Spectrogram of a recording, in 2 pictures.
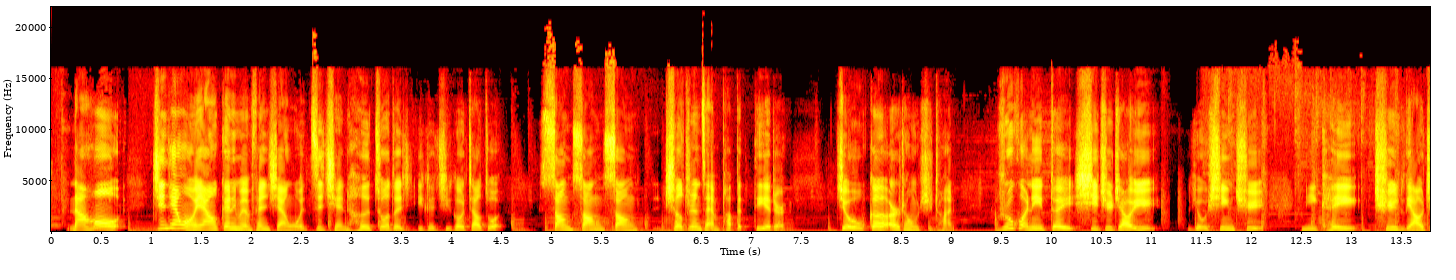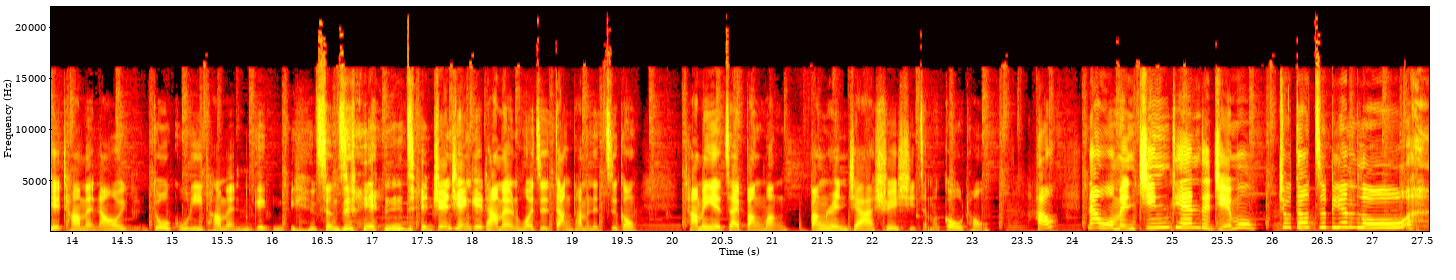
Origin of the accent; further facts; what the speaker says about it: Seattle, Washington, United States; Chinese is a second language; moved away as an adult; now in Taiwan; 台湾的速度跟我家乡西雅图那边的速度是不一样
